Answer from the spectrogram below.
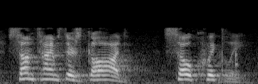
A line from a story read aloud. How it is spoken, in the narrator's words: At a point of special relief and joy, Blanche DuBois exclaims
